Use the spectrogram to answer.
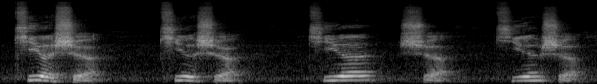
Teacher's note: Vocalisches R tem um som semelhante ao E do alemão ou ao A português.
